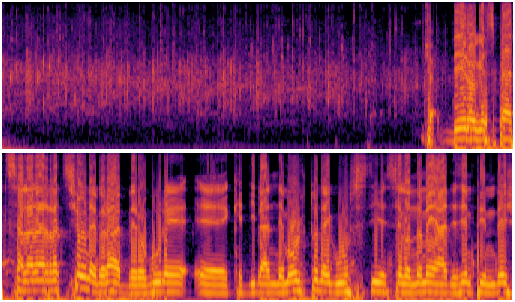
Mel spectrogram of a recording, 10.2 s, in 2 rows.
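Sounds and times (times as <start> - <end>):
audience applause: 0.0 - 5.0
speech: 4.2 - 10.1.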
